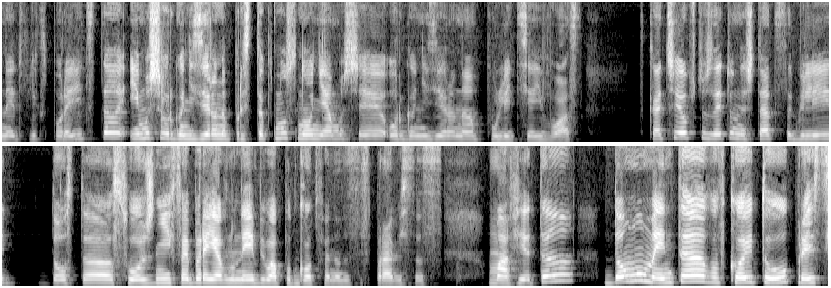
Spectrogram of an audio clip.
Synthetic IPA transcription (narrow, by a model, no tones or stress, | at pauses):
nɛt̪flikspoɾɛd̪it̪sə̥t̪əʔiməʃɛoɾɡəniziɾənəpɾɛst̪ɤpnost̪nonʲaməʃɛoɾɡɐniziɾənəpolit̪sijəivlˠas | t̪ɐ̥kat͡ʃɛɔpʃt̪ozɛt̪onɛʃt̪at̪ə̥səbili | d̪ɔst̪əslˠɔʒniːfɛbɛɾɛjavnonɛɛbilˠapod̪ɡɔt̪vɛnəd̪ɐsɛspɾavisəs | mafijət̪ə | d̪omomɛnt̪əvɐfkɔjt̪opɾɛs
